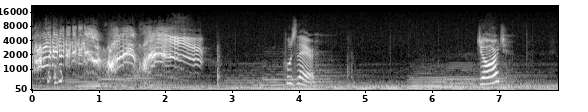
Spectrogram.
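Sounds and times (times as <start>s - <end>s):
cat yowling: 0.9s - 2.7s
speech: 3.9s - 4.4s, 6.7s - 7.2s.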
